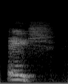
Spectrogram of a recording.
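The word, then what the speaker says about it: ash (אֵשׁ): The word is pronounced in the Hebrew, ash is how you pronounce that in the Hebrew.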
